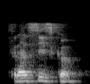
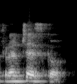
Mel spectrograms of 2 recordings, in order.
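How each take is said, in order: First: The second vowel sounds like 'i', Fran-CIS-co. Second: The second vowel sounds like 'e', Fran-CHES-co. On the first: This is the intended name. The speaker calls it right. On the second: This is how the other person said the name. The speaker calls it wrong.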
